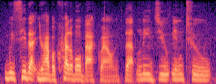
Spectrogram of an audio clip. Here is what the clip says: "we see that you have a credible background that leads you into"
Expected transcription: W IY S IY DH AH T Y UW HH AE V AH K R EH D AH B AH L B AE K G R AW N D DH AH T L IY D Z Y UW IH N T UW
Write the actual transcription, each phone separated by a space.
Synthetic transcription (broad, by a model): W IY S IY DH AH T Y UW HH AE V AH K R EH D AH B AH L B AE K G R AW N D DH AH T L IY D Z Y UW IH N T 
